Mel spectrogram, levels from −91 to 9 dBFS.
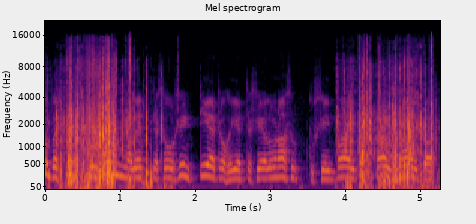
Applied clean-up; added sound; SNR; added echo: none; Crumpling, crinkling; -4 dB; none.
